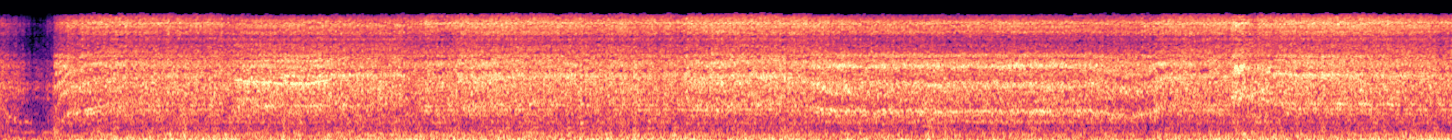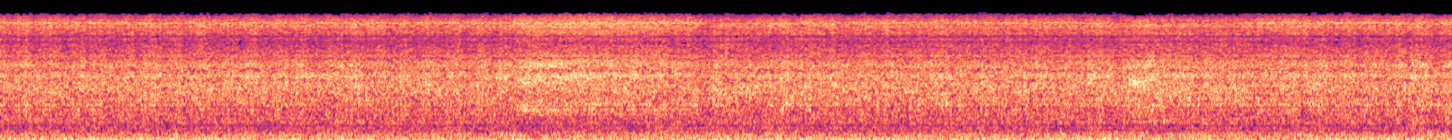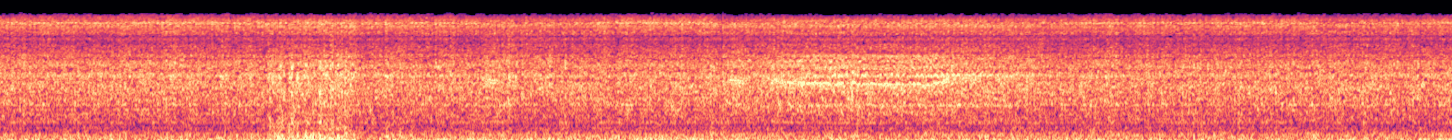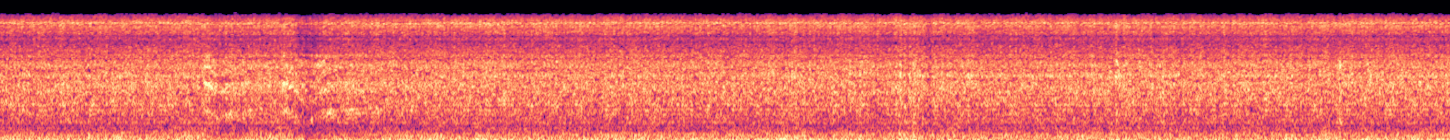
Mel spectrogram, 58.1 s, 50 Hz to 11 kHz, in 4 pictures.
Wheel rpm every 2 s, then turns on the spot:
130, 220, 230, 230, 180, 170, 230, 230, 230, 230, 230, 230, 230, 230, 230, 230, 230, 230, 220, 220, 230, 230, 230, 180, 230, 230, 230, 230, 230.
none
